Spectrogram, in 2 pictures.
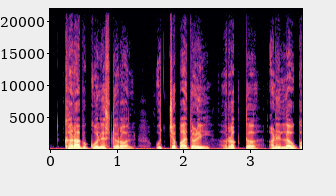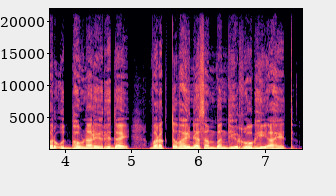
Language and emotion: Marathi, neutral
